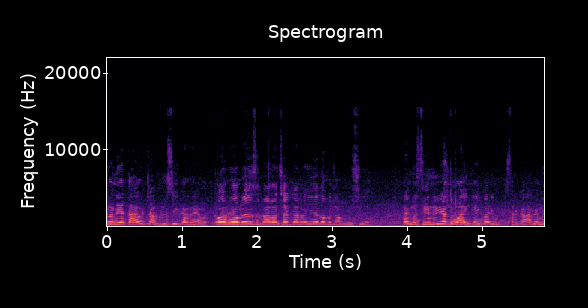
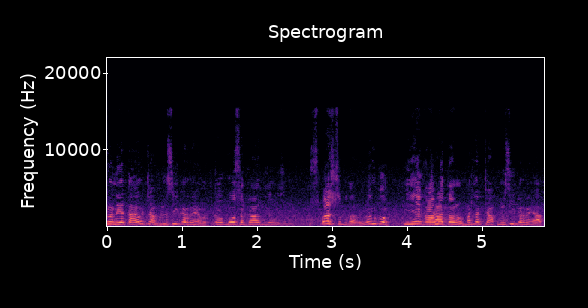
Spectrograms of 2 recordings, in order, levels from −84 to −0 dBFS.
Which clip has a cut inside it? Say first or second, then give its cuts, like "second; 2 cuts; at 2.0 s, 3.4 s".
first; 2 cuts; at 1.5 s, 3.9 s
